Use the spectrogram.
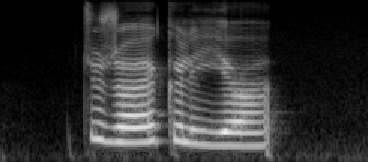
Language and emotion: Russian, sad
